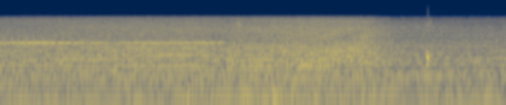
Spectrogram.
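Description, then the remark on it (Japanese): A drone's steady, high-pitched buzzing whir holds for several seconds, then softens a little as it sets down, followed by a single brief click. No voices. “静かに静かに着陸をするんです、ね、そうですねかなり静かに着陸しますこれって”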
